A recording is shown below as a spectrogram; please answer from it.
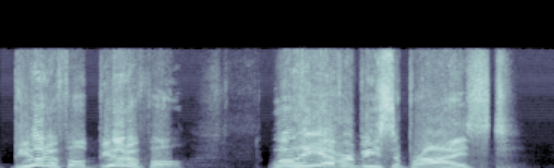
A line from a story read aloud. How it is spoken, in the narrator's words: With revenge in her eyes, she smiled and exclaimed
